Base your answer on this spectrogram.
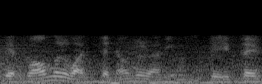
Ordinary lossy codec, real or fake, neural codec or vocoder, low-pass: AAC, 16 kbps; fake; codec, 16 kHz, 0.5 kbps, FunCodec, trained on Chinese and English, 25 frames a second; 7.2 kHz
